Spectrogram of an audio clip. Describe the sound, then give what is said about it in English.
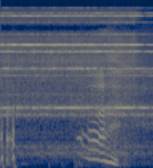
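A telephone left too close to the microphone rings loudly and very close, its bright electronic tone sounding steadily throughout, with a brief descending warble partway through. “Very loud. I guess I left the phone too close to the microphone.”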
